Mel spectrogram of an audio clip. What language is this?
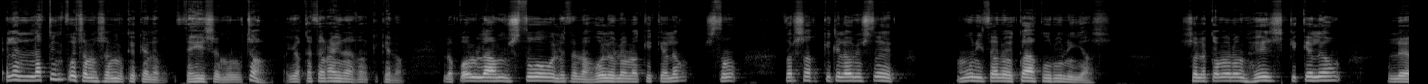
Petats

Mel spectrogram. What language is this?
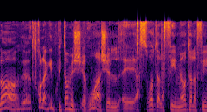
Hebrew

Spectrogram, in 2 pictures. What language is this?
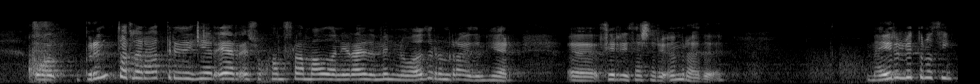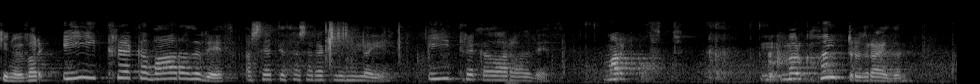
Icelandic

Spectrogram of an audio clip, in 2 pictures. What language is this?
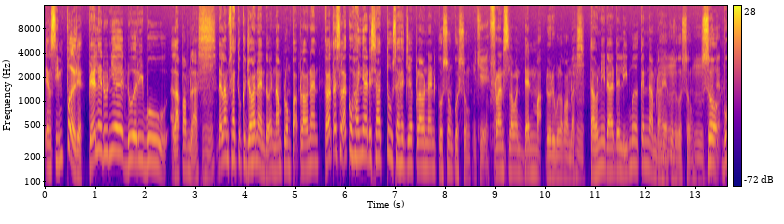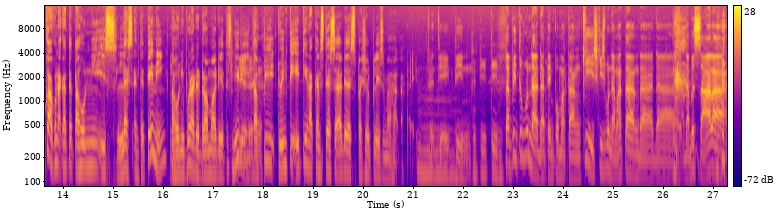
Malay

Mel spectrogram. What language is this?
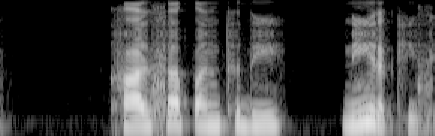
Punjabi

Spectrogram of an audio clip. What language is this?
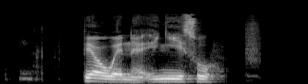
Nawdm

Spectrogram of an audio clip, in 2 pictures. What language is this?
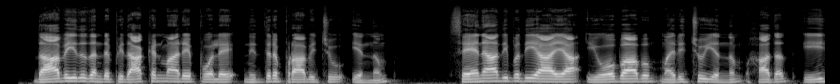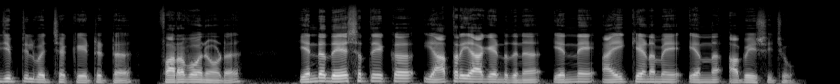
Malayalam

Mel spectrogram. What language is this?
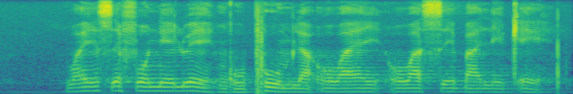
Zulu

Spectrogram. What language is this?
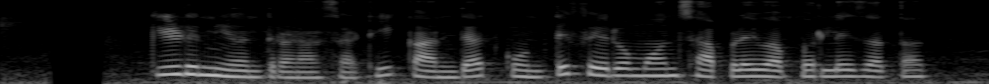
Marathi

